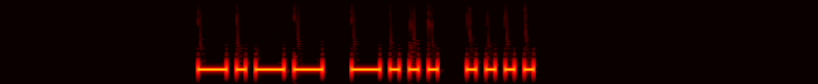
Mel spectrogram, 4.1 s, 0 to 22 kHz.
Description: Morse code, heard as a keyed tone, about 25 wpm, 700 Hz. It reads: YBH
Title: USA Call Sign Postfixes - 3 Letters 25wpm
